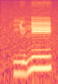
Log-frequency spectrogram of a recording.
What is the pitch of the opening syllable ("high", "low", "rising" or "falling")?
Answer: low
